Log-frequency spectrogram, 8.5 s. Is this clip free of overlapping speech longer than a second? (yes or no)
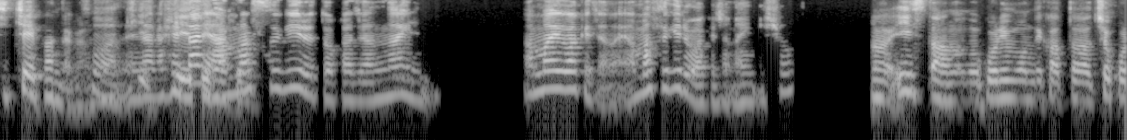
no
